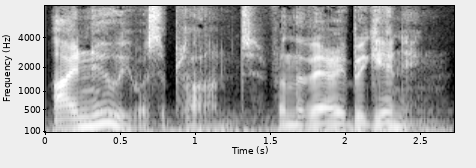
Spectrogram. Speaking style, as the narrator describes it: Thrawn said calmly

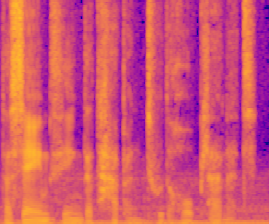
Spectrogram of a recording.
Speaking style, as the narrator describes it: Ciara said quietly

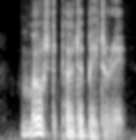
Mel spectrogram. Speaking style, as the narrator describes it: murmur

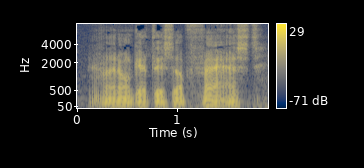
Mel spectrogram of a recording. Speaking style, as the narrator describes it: he grumbled to himself

